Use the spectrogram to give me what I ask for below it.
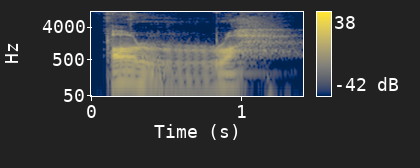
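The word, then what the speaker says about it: الرحمن: Ar-Rahmani. Ar-Rahmani. Ar-Rahmani. Ar-Rahmani. Ar-Rahmani. Ar-Rahmani. Bismillahir-Rahmanir-Rahim. This ra over here in the word Ar-Rahman, it should be heavy.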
